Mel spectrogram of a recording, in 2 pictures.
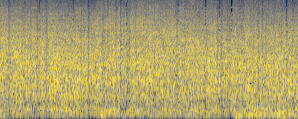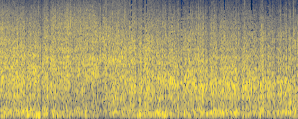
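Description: Car tyres hiss past on a wet road.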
